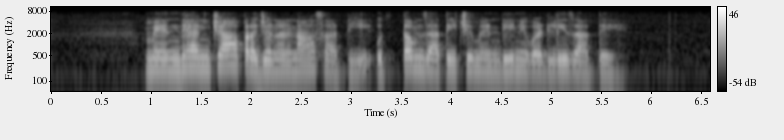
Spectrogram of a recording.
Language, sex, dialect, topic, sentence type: Marathi, female, Standard Marathi, agriculture, statement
